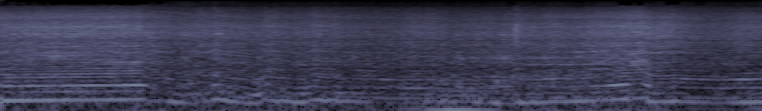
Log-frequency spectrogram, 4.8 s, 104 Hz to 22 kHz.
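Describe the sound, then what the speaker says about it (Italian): Loud, steady engine drone with tonal revving that rises and falls, Formula 1 race cars roaring continuously at close range in the video game F1 2019. "Senti i rumori dei motori"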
